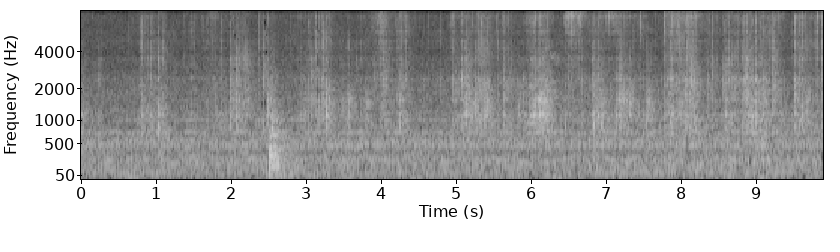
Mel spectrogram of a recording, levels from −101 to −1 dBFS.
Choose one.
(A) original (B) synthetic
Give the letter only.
A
